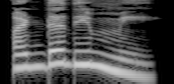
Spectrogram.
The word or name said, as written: ಅಡ್ಡದಿಮ್ಮಿ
